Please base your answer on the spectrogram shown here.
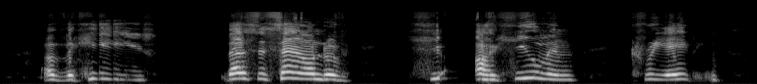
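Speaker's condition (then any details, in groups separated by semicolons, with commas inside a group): Cerebral palsy; wheelchair bound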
